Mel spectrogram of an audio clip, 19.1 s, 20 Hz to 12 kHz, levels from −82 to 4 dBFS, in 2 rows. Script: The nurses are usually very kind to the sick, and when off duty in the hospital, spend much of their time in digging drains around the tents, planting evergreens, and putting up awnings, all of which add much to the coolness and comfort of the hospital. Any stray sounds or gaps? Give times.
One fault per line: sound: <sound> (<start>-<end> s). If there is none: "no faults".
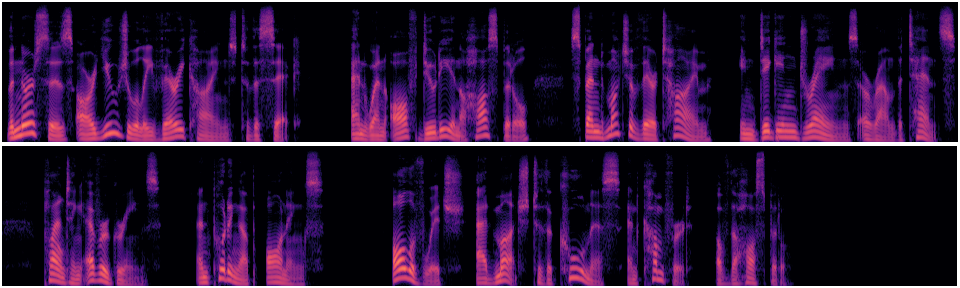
no faults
